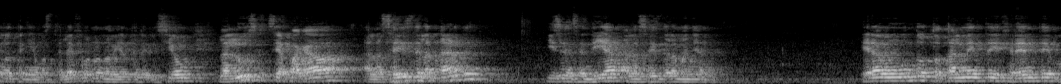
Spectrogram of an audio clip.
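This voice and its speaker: A man's voice: on the high side, slight background noise. A middle-aged man from Ecuador giving a public lecture in a university auditorium, speaking hesitantly with frequent restarts and fillers. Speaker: speaker presenting a talk. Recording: echoey hall, distant from the mic.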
